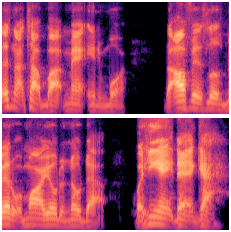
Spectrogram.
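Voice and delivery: ordinary talk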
